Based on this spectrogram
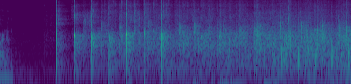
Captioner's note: applause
